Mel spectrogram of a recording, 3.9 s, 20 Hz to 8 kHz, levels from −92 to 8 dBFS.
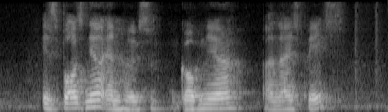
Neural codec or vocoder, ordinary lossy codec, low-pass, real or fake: codec, 16 kHz, 1.1 kbps, Voila-Tokenizer; none; none; fake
